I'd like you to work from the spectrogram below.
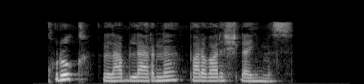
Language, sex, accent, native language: Uzbek, male, Farg'ona, Uzbek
